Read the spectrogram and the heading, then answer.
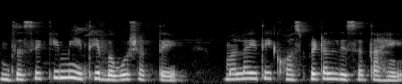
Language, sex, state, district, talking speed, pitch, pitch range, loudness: Marathi, male, Maharashtra, Solapur, 180 wpm, 240 Hz, 220-270 Hz, -17 LUFS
